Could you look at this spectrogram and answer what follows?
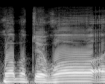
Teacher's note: مد متصل ہے 4 الف کی مقدار کے برابر کھینچ کر پڑھیں گے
